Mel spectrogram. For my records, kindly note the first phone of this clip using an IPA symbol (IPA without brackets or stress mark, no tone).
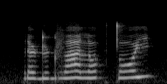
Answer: ɾ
